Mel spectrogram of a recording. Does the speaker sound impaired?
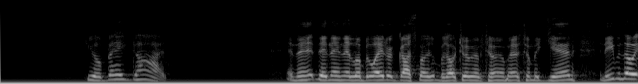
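Yes: stuttering; once felt speech made preaching impossible; preaching a sermon, prays for clarity of speech; jokes listeners probably haven't noticed; here repeated sounds, repeated words.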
